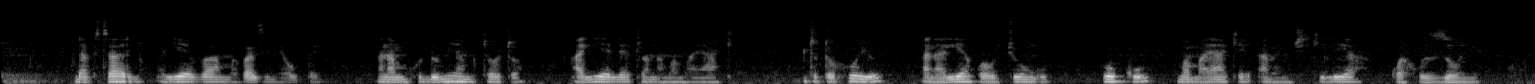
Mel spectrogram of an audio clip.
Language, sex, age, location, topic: Swahili, male, 18-24, Kisumu, health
